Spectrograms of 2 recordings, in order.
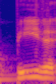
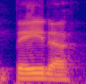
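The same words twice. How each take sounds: First: It is pronounced in a British way. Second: It is pronounced in a non-British way.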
